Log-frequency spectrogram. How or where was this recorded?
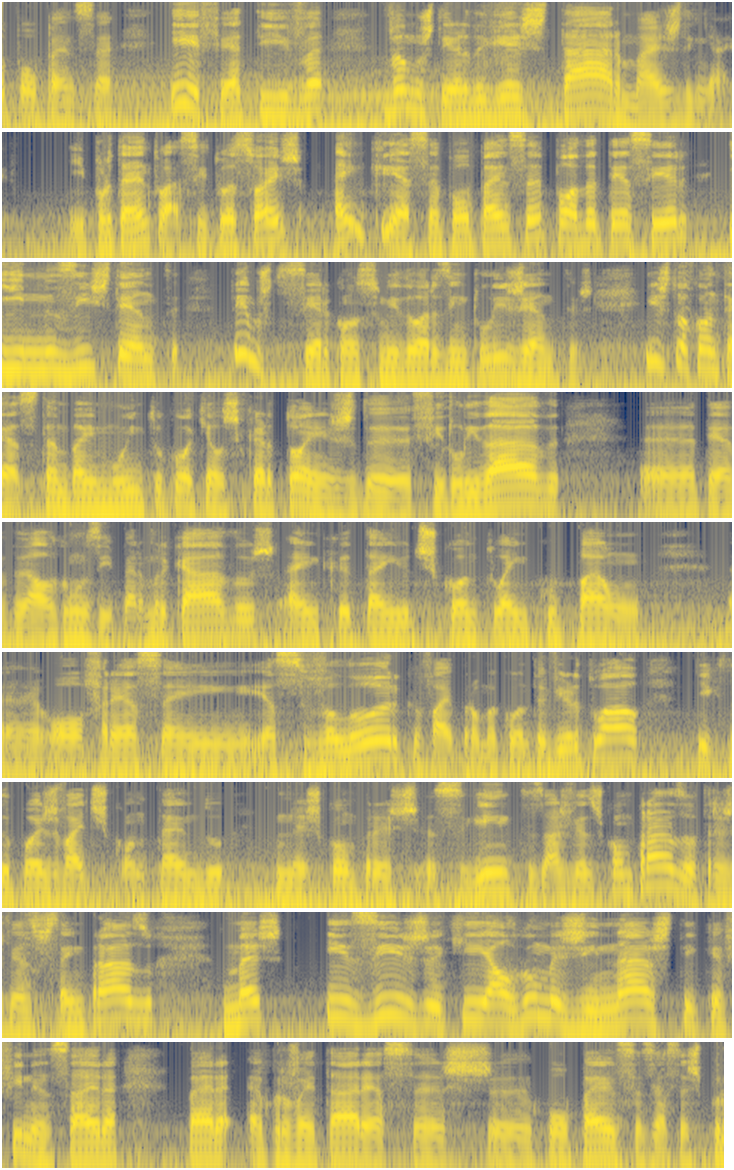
inside a vehicle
